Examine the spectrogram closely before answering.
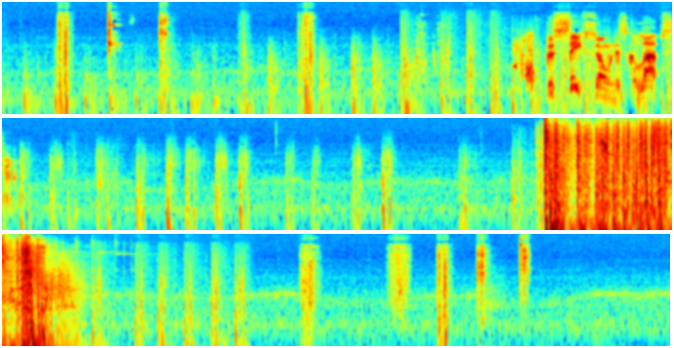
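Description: Footsteps tap quickly on a hard floor in a video game.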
